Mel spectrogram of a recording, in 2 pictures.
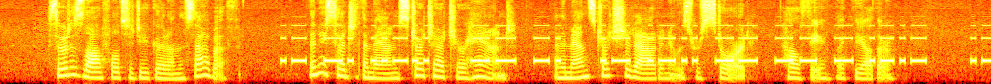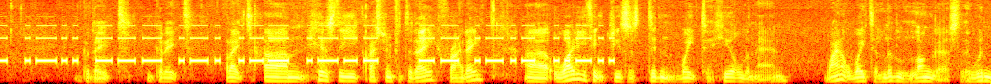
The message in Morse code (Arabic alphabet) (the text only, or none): انه من الممتع الخروج معه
